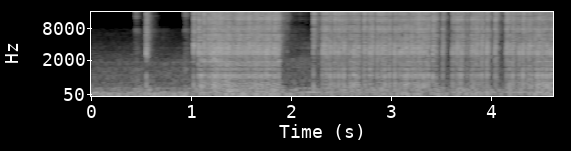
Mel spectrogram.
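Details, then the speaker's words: MIG welding without shielding gas (gas bottle ran out) on a homemade fuel-pump lock ring tool for an '04 Honda Civic DX; harsh irregular crackling and popping bursts with heavy spatter, producing poor welds. "that my friends is what happens when you weld without gas i'm hoping that it will be strong enough"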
